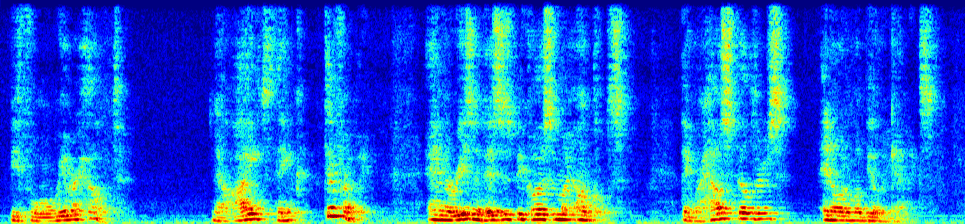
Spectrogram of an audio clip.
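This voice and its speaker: At a moderate pace, a man with a fairly high voice speaks with long, frequent pauses amid audible room echo. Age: 60s. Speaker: chiropractor. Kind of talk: direct-to-camera talk. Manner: conversational.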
